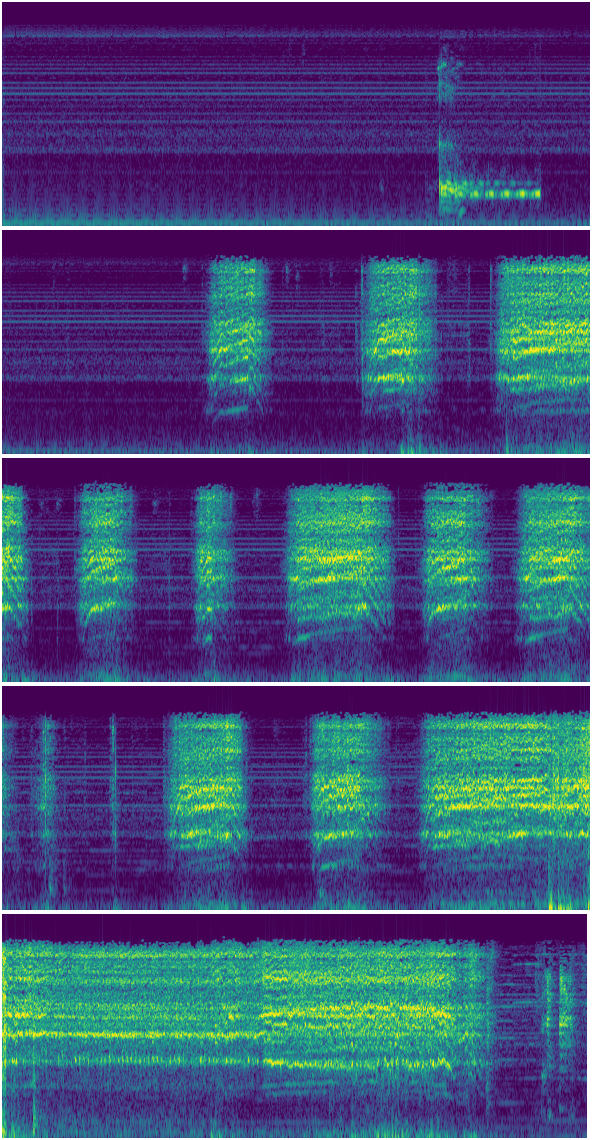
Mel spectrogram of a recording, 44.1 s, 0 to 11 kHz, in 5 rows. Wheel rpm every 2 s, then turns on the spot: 0, 0, 0, 0, 0, 0, 50, 40, 90, 40, 20, 80, 50, 40, 40, 50, 70, 150, 170, 160, 160, 60.
14-16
